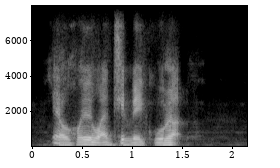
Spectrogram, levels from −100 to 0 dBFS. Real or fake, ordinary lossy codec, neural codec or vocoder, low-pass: fake; Opus, 32 kbps; codec, 16 kHz in and 24 kHz out, 0.6 kbps, FireRedTTS-2 codec; 7.2 kHz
